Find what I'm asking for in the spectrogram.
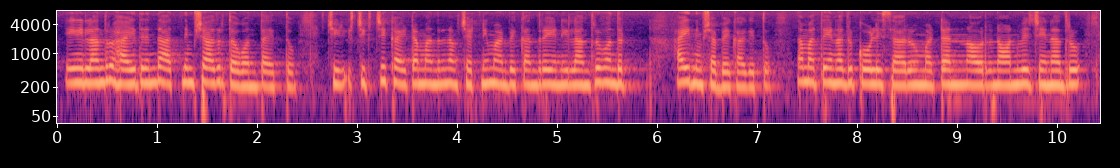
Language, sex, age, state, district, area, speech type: Kannada, female, 30-45, Karnataka, Bangalore Urban, rural, spontaneous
